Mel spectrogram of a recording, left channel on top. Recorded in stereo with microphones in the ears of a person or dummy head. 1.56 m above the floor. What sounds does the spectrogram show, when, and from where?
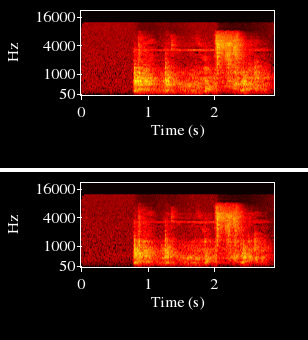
0.8 s a splash: 5° right (ahead or behind), 0.7 m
